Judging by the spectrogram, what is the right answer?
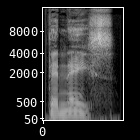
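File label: you all Spain have, Spanish, male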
